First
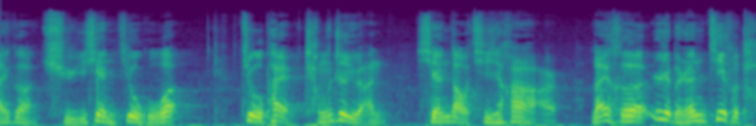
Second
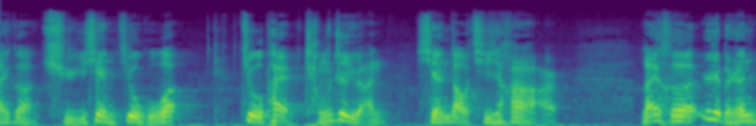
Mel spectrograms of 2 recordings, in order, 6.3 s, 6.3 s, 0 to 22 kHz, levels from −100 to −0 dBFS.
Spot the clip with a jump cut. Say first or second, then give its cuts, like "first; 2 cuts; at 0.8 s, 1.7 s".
first; 1 cut; at 4.8 s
